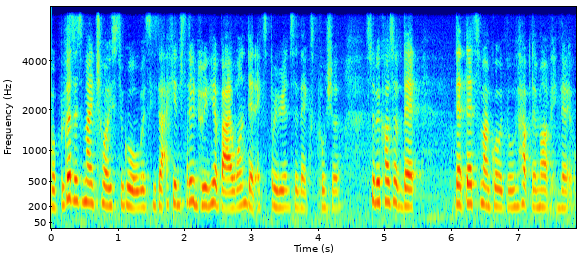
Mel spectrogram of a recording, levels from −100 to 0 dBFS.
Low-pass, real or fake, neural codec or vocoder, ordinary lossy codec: 7.2 kHz; fake; codec, 16 kHz in and 24 kHz out, 0.6 kbps, FocalCodec, streaming, 2048 codes; none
